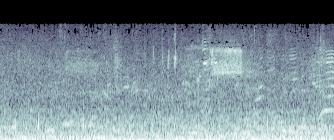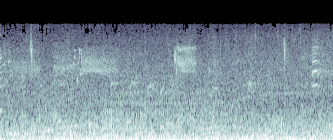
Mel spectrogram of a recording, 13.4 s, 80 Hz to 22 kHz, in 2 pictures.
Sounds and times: birds 0:06.2 - 0:13.3

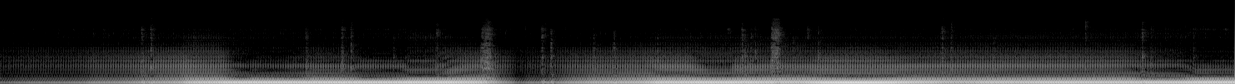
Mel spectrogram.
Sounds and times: Low hum noisy signal 0:00.0 - 0:12.3

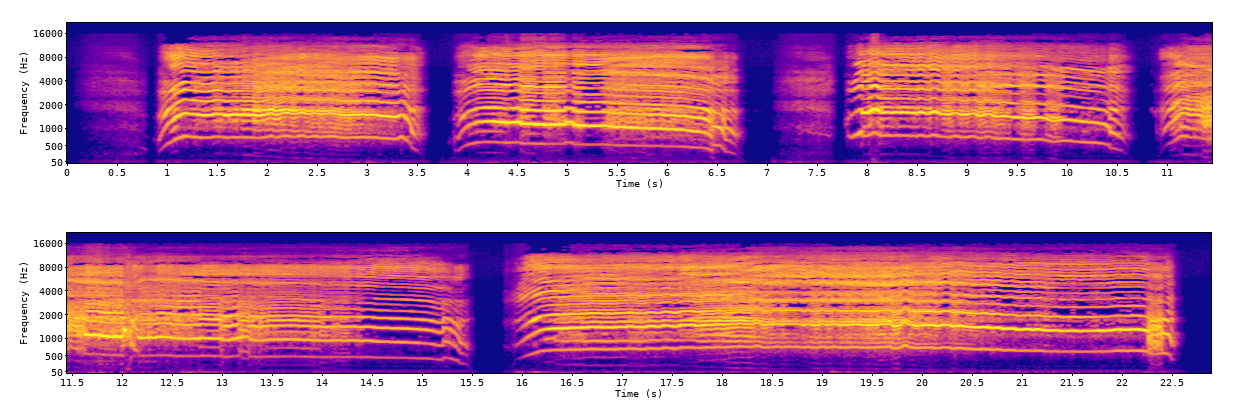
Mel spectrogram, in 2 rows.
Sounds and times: dying scream 0:07.8 - 0:22.6

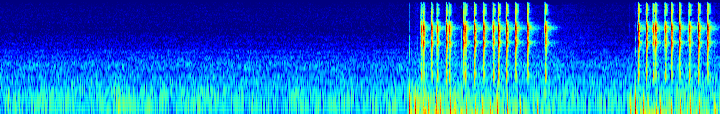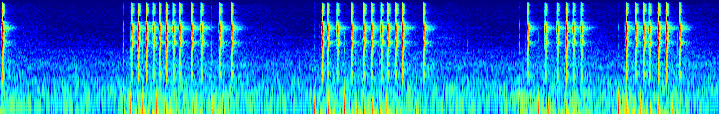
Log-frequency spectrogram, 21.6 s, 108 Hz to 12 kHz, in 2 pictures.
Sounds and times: typing-phone 0:06.2 - 0:08.3
typing-phone 0:09.4 - 0:11.0
typing-phone 0:12.6 - 0:14.4
typing-phone 0:15.5 - 0:17.3
typing-phone 0:18.6 - 0:21.2

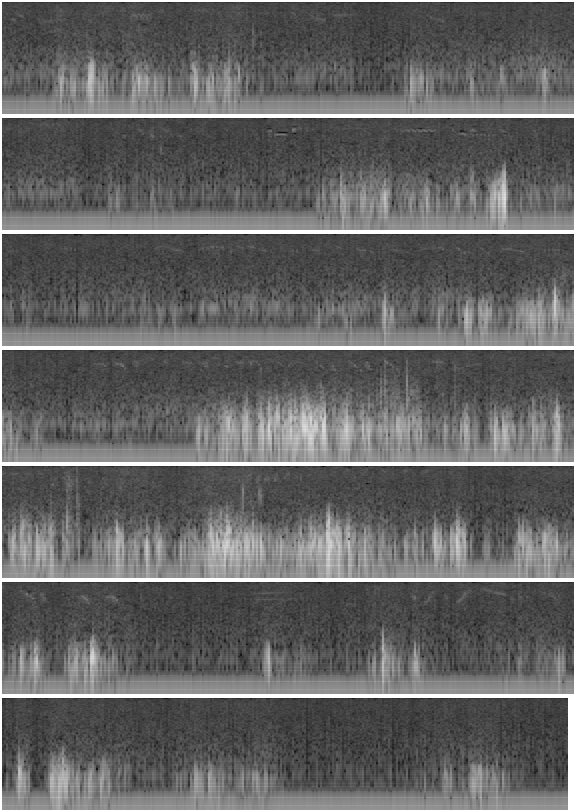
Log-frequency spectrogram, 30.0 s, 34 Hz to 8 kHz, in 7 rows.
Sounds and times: skylark singing 0:00.0 - 0:01.6
windy 0:00.0 - 0:29.9
skylark singing 0:05.1 - 0:20.6
skylark singing 0:21.5 - 0:26.0

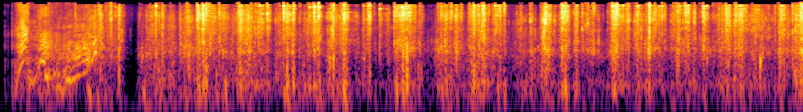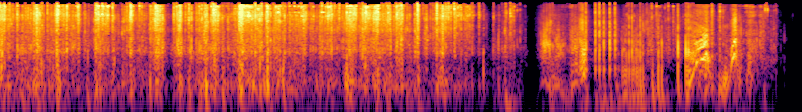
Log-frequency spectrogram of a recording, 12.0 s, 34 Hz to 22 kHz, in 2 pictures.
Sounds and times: zipper 0:00.0 - 0:04.2
rummaging for change 0:00.3 - 0:11.8
zipper 0:09.8 - 0:12.0

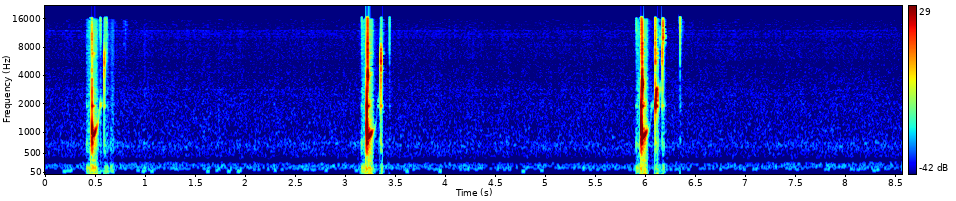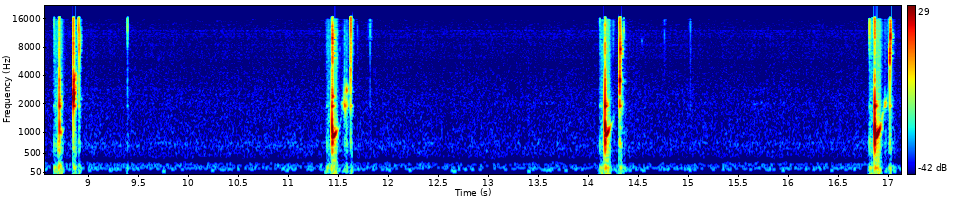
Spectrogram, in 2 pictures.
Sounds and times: Drops of water falling at a relatively slow rate 0:00.0 - 0:01.1
background noise 0:00.0 - 0:17.1
Drops of water falling at a relatively slow rate 0:03.1 - 0:03.6
Drops of water falling at a relatively slow rate 0:05.8 - 0:06.5
Drops of water falling at a relatively slow rate 0:08.6 - 0:09.5
Drops of water falling at a relatively slow rate 0:11.3 - 0:11.9
Drops of water falling at a relatively slow rate 0:14.0 - 0:15.2
Drops of water falling at a relatively slow rate 0:16.7 - 0:17.1

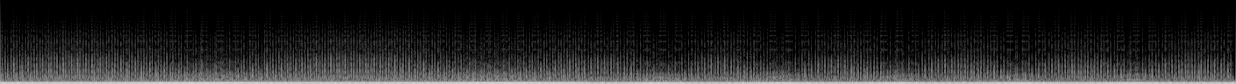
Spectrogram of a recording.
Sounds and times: Artificial synthesized sound of sci-fi engine 0:00.0 - 0:12.3

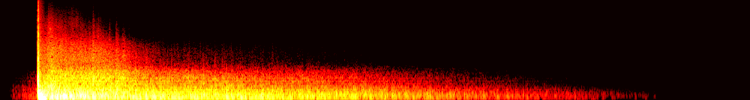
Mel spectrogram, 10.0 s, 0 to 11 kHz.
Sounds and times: huge explosion in distance 0:00.5 - 0:06.5

